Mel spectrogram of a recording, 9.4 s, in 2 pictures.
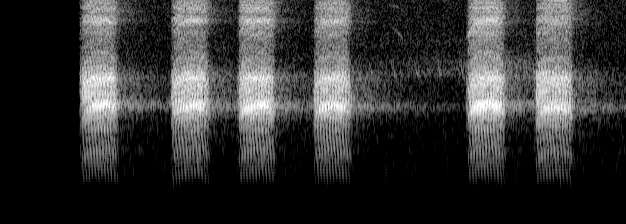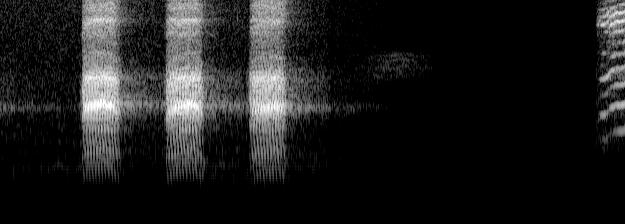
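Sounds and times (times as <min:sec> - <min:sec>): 
spotted nutcracker call: 0:00.6 - 0:07.8.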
